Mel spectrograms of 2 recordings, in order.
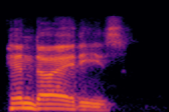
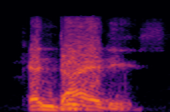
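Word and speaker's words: hendiadys: Hendiades. – Hendiades.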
